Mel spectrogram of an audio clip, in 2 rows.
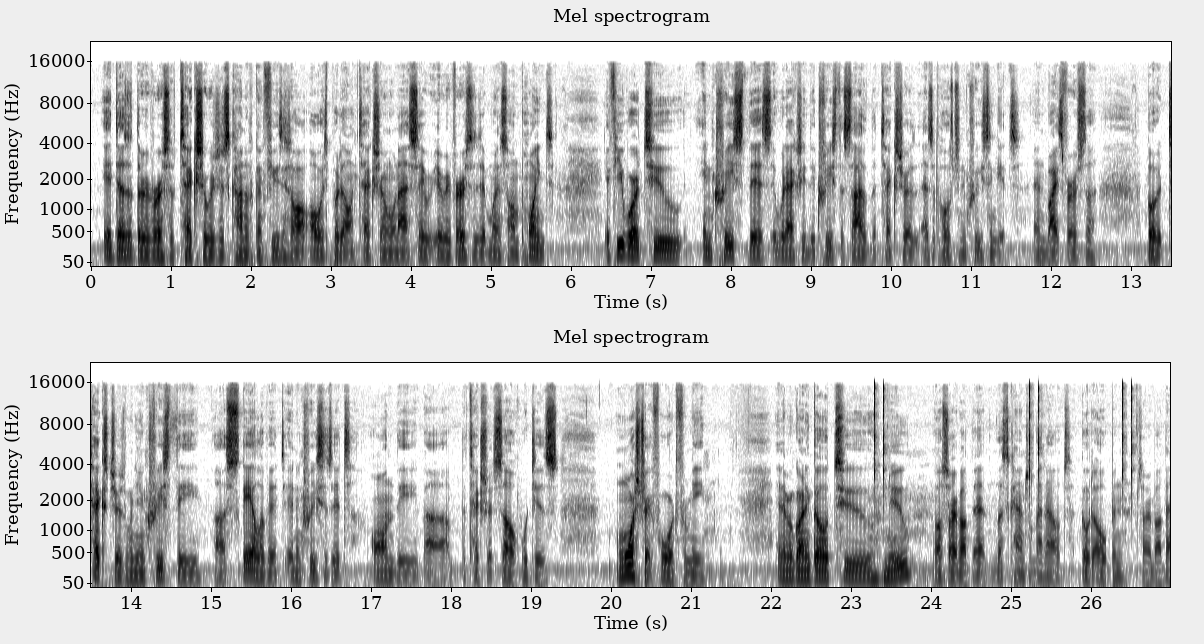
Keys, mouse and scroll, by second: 2.8-8.8 middle drag, 12.7-15.6 middle drag, 21.6-23.3 middle drag, 23.3-25.4 drag, 26.4 click.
